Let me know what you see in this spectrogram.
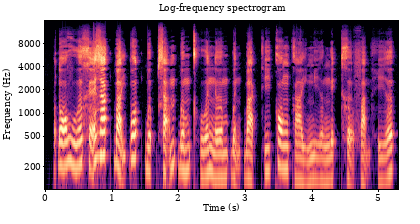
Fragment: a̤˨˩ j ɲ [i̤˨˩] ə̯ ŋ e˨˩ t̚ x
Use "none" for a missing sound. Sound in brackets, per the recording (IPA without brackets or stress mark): i̤˨˩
